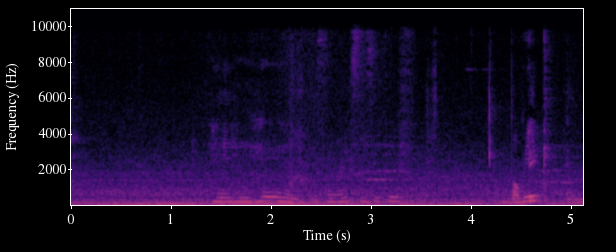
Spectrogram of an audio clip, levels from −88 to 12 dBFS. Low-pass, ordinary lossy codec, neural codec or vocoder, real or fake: 9.9 kHz; none; none; real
